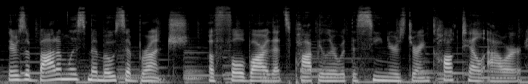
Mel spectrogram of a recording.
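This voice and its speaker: A woman narrating a radio feature report in a light, measured way. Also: fairly low pitch, over music.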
